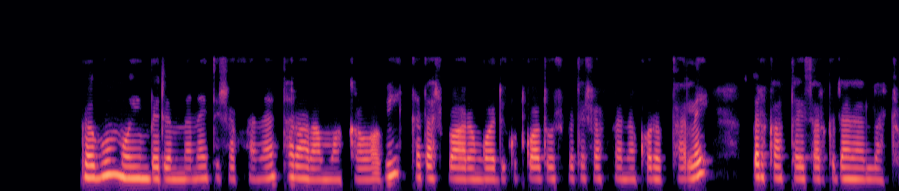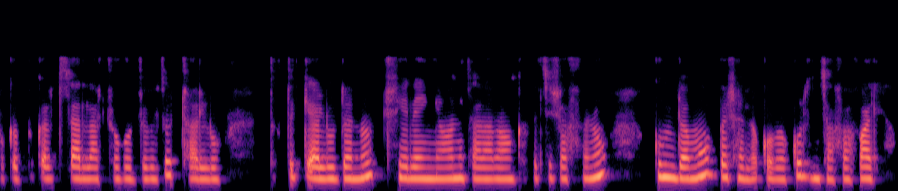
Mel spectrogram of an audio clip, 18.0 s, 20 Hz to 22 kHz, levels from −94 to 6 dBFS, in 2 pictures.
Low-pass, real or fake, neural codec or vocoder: 7.2 kHz; fake; autoencoder, 48 kHz, 128 numbers a frame, DAC-VAE, trained on Japanese speech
